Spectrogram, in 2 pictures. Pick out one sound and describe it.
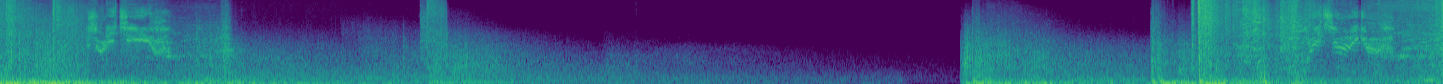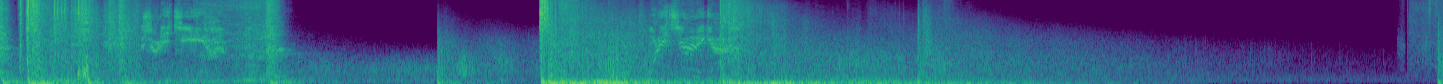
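A tank cannon fires with a deep boom that rolls away slowly.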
